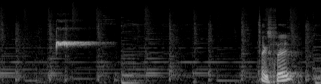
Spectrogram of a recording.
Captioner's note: blows whistle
